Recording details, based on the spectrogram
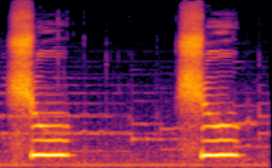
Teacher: S-H-U, first tone, 书. All right, so that's high and flat.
